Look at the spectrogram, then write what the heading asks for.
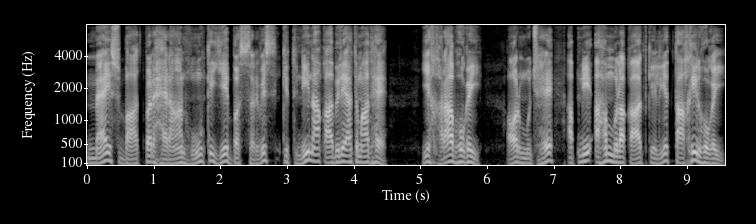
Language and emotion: Urdu, angry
